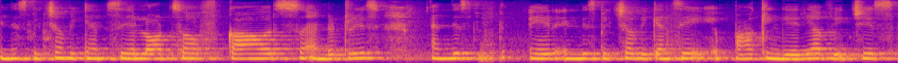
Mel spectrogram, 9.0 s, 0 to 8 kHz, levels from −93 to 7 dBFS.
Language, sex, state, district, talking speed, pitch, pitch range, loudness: English, female, Chandigarh, Chandigarh, 160 wpm, 230 Hz, 225-240 Hz, -13 LUFS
